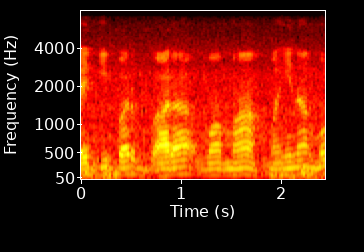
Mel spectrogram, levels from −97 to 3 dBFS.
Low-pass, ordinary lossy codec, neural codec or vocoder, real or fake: 7.2 kHz; MP3, 64 kbps; none; real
